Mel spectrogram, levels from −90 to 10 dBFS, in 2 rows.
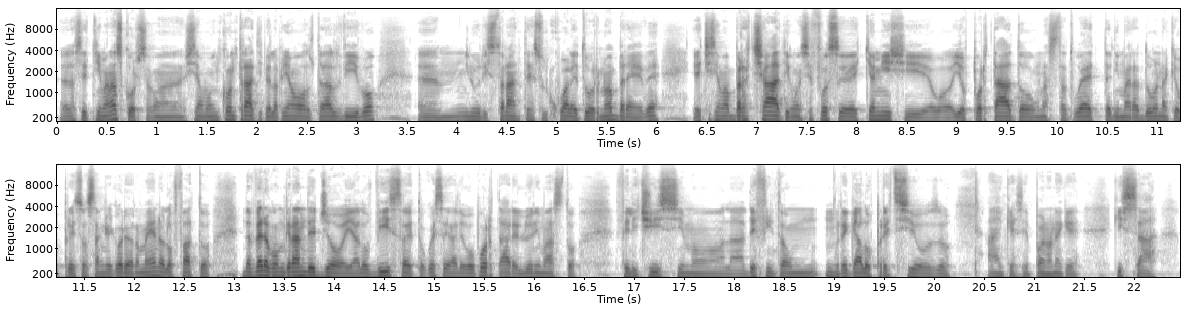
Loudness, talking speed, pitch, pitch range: -31 LUFS, 210 wpm, 120 Hz, 110-125 Hz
